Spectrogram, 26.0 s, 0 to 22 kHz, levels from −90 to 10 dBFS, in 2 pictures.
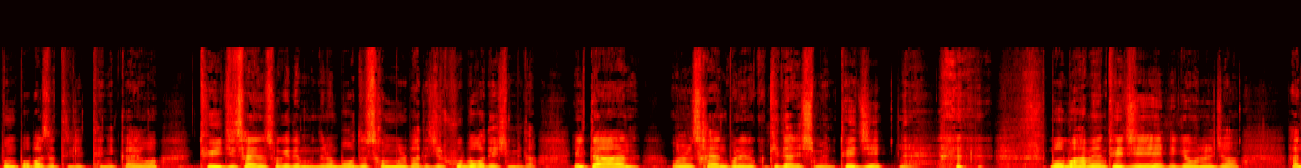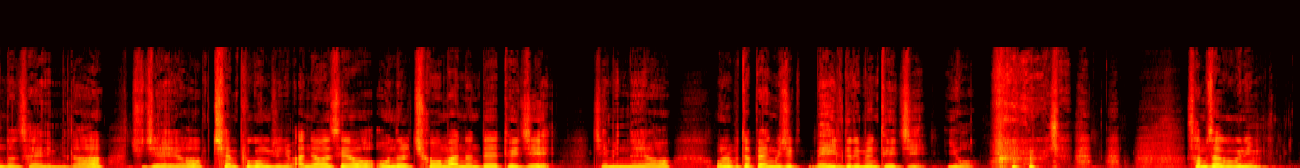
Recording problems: none

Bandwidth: 15.5 kHz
